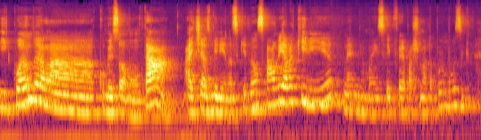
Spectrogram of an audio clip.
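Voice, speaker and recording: A woman's fairly low voice at a very fast pace with hardly any pauses and lively intonation, with audible room echo and noticeable background noise. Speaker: pastor and youth leader. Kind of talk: podcast interview, life testimony.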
